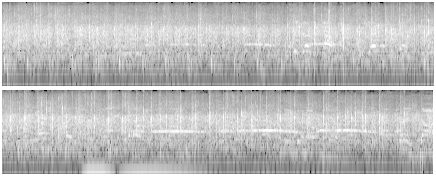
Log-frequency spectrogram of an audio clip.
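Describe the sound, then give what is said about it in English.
A church audience gives God a hand clap of praise for his word, clapping steadily for about seventeen seconds, a dense, even wash of hand claps with some faint voices calling out beneath it. “I tell you what would make me feel really good right now is if you would give our great God a hand clap of praise for his word.”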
